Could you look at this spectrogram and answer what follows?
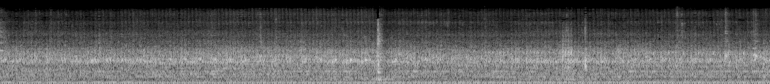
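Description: Ursus tractor's diesel engine running steadily, with a single sharp click about four seconds in.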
